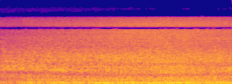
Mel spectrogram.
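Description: A loud rushing, rumbling noise with a deep bass rumble that builds up and holds steady.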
